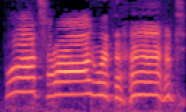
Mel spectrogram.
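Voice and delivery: high, slow leprechaun voice; sick leprechaun. Pretend. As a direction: squeak like a little sick leprechaun. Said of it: "Sound like a sick leprechaun".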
